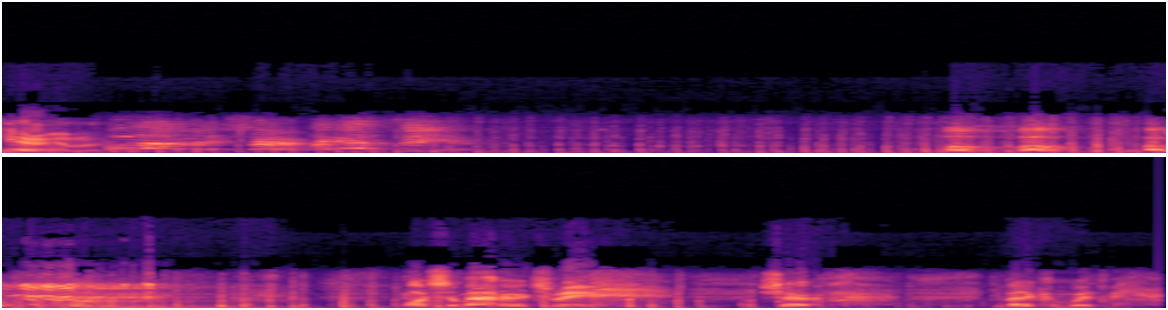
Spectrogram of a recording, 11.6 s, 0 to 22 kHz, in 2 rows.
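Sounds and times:
speech: 0.0s - 0.8s, 7.9s - 9.1s, 9.7s - 10.2s, 10.9s - 11.6s
ridden horse galloping fast: 0.0s - 11.6s
horse whinnying: 4.6s - 7.4s.

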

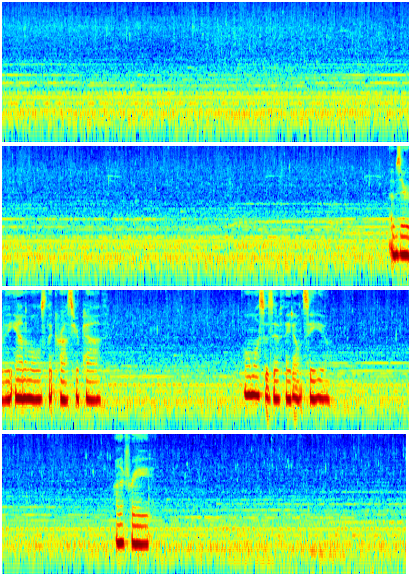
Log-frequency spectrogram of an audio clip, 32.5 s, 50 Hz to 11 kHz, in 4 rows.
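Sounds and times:
low sustained tonal hum: 0.0s - 32.5s
water trickling: 0.0s - 32.5s
speech: 16.0s - 18.4s, 21.2s - 23.0s, 26.7s - 27.5s.

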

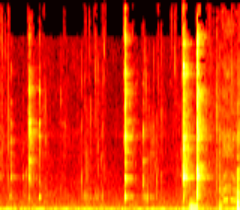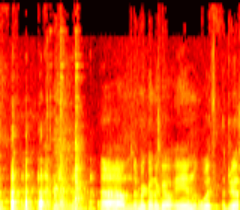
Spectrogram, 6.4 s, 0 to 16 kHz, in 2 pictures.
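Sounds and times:
little spoon muddling fruit juice in a glass with sherry: 0.0s - 2.9s
speech: 2.5s - 3.5s, 4.6s - 6.3s
laughter: 2.9s - 4.6s.

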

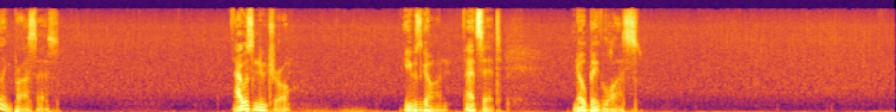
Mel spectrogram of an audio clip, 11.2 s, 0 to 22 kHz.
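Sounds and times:
speech: 0.0s - 0.9s, 3.0s - 3.8s, 5.1s - 6.5s, 7.2s - 8.1s
steady rain pouring: 0.0s - 11.1s.

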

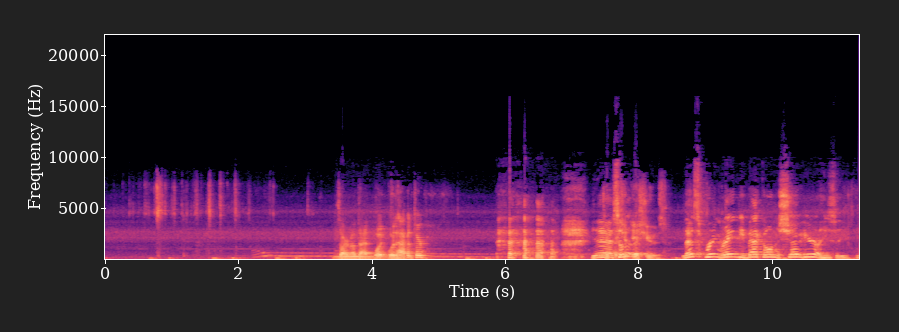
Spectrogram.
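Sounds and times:
constant electrical hum: 0.0s - 11.3s
heartbeat sound effect thumping in lub-dub pairs: 0.6s - 11.3s
brief rising tone: 2.2s - 7.7s
speech: 3.4s - 5.0s, 6.0s - 11.3s
laughter: 5.8s - 8.1s.

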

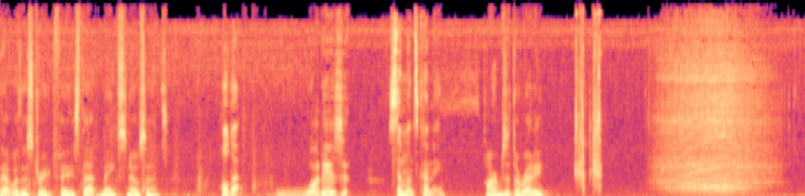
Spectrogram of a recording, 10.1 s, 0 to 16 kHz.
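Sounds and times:
speech: 0.0s - 6.9s
cordless drill on 25-year-old batteries whirring: 8.1s - 9.9s.

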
